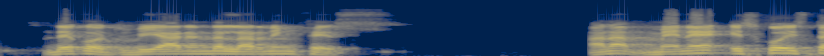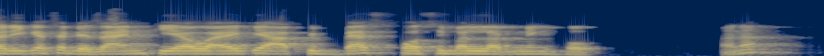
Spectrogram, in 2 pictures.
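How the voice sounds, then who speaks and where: A man's voice: medium pitch, unhurried, sharp tone. A man teaching an English grammar lesson to a class, explaining step by step and quizzing his students.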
